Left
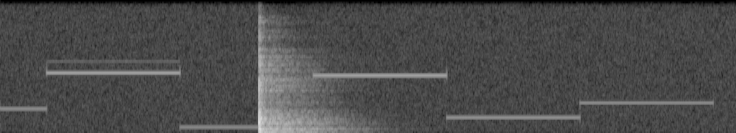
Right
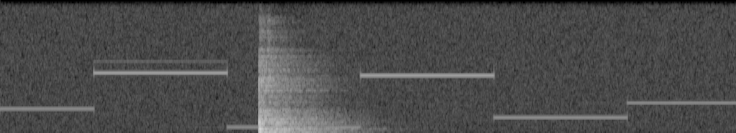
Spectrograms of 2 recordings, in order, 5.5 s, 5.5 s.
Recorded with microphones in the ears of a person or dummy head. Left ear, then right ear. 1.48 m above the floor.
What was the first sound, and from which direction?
A thud, 40° left (ahead or behind).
